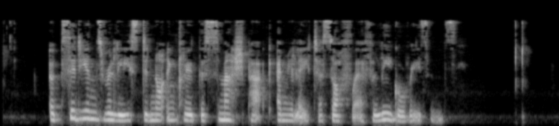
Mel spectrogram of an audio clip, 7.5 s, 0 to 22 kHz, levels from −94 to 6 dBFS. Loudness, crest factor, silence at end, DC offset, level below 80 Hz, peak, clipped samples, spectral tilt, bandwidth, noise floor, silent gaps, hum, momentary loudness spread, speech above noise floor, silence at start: -20 LUFS; 20 dB; 0.45 s; under 0.1%; -64 dBFS; -2 dBFS; under 0.1%; -3.5 dB/octave; 12 kHz; -76 dBFS; none; none; 10 LU; 56 dB; 0.65 s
